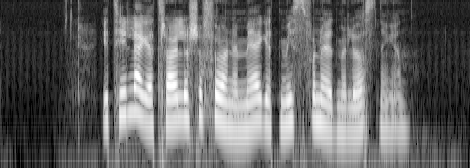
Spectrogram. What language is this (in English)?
Norwegian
